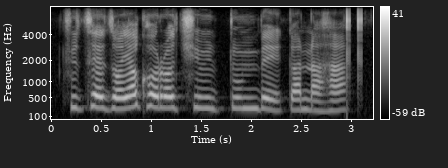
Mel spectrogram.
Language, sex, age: Venda, female, 28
